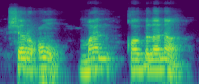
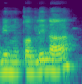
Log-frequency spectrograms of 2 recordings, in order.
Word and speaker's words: شرع من قبلنا: Cara bacaan dia macam mana? syar'u syar'u man qablana. Syar'u man qablana, bukan min qablina.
